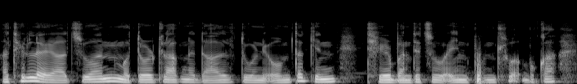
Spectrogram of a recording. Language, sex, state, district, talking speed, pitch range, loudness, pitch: Mizo, male, Mizoram, Aizawl, 210 wpm, 105-120 Hz, -17 LUFS, 110 Hz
